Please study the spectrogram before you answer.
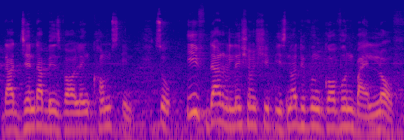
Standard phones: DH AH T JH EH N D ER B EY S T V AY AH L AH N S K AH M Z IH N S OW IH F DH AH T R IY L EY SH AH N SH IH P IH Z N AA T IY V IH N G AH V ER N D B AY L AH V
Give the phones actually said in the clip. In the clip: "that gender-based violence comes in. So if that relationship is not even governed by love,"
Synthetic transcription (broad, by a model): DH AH T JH EH N D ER B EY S V AY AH L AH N K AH M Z IH N S OW IH F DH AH T R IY L EY SH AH N SH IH P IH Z N AA T IY V IH N G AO V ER N B AY L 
